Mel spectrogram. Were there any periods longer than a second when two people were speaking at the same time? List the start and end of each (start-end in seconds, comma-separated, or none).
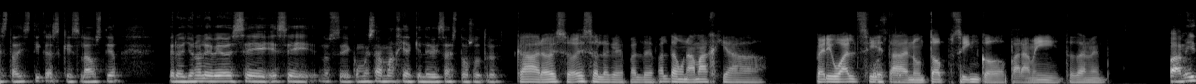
none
